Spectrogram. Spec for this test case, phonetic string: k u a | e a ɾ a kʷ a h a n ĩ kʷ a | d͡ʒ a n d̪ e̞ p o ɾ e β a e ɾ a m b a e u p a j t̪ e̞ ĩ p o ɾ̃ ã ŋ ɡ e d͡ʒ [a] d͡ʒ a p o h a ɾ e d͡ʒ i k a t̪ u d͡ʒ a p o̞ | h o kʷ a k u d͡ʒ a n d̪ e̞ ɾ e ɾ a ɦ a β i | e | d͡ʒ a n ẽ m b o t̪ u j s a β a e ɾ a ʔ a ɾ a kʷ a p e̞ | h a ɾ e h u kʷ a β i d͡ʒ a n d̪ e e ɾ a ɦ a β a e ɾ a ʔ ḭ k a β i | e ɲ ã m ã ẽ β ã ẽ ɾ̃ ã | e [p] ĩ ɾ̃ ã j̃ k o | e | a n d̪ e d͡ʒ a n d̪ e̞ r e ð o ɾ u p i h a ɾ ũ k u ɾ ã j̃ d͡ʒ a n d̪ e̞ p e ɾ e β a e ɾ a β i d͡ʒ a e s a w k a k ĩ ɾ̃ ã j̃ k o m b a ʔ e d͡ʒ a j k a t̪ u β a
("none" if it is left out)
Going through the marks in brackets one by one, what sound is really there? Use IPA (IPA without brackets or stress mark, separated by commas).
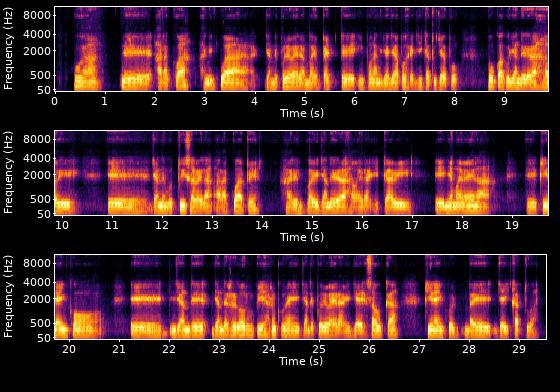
a, k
